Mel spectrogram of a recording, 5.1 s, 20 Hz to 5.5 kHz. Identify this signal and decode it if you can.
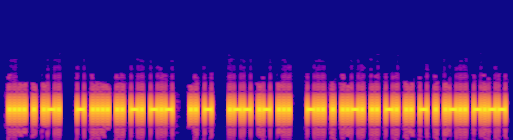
Morse code, heard as a keyed tone, about 50 wpm, 600 Hz. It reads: HER THINK IT WAS DEFINITELY
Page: Never 49wpm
